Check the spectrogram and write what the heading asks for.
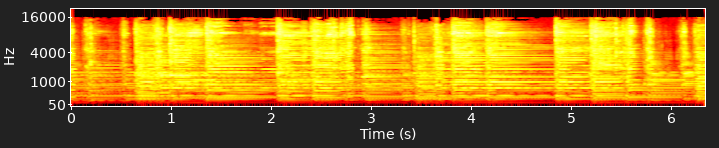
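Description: Acoustic guitar strummed in a steady rhythm of repeated chords, with no singing.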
